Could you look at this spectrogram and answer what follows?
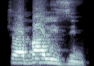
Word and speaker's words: tribalism: Tribalism and T R I is being what now? Stressed. That's tri ba li sm.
